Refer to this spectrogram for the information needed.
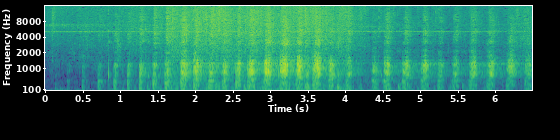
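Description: Female western gorillas in their forest habitat bark in a rapid, loud rhythmic series of harsh calls as they get angry with each other, rising into shrill screaming bursts before easing into quieter, evenly pulsed barks.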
